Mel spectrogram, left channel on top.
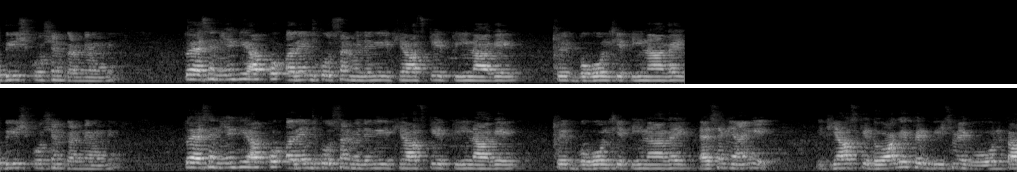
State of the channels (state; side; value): drops out; left; at 6.9 s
